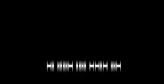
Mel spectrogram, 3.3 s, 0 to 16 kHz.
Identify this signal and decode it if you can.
Morse code, heard as a keyed tone, about 44 wpm, 700 Hz. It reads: N4HQU
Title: USA Call Signs - 5 Characters - 3x Character Spacing - 45wpm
